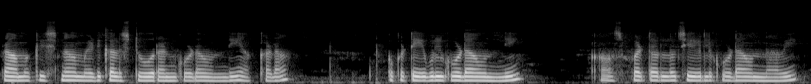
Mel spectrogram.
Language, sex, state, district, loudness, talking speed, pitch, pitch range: Telugu, female, Telangana, Mahabubabad, -16 LUFS, 120 wpm, 180 Hz, 175-190 Hz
